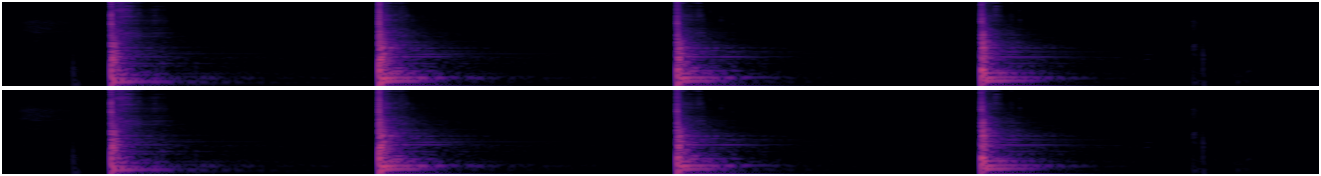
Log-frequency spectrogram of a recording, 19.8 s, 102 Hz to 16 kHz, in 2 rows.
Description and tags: Tapping heavy Empty drum 1
Tapping heavy empty steel drum
Factory, Industrial, Metal, Metallic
